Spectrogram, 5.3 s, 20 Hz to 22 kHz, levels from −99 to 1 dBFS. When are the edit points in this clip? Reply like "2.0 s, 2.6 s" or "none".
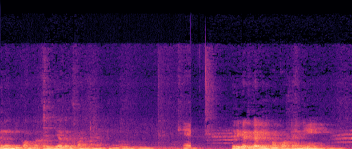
2.9 s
